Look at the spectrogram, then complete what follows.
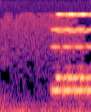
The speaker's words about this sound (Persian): تلفن قطع بود ولی نمیدونم ظاهرا باتریش تموم شده بود و این زنگ باتریش بود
